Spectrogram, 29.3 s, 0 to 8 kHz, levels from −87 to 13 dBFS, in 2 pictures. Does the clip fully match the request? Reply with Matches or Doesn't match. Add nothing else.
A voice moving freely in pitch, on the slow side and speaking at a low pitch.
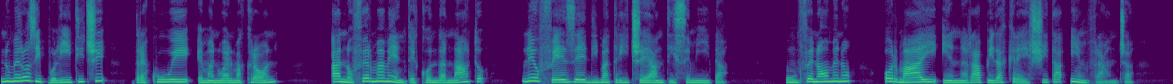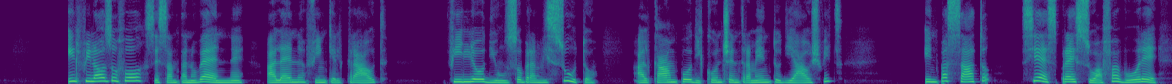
Doesn't match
